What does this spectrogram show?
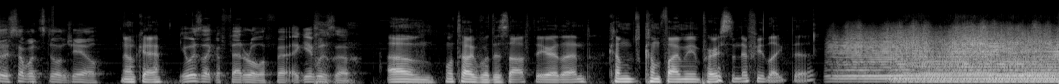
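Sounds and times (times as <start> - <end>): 
speech: 0.0 - 9.7
foghorn blast: 8.2 - 10.5.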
